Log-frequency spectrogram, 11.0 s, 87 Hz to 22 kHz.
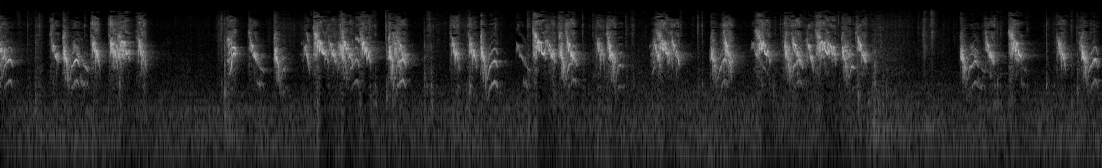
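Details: Sparrows on January 27th giving busy bursts of high chirping, groups of quick notes about a second long separated by short pauses, repeated throughout over a faint low hum.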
